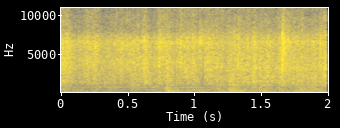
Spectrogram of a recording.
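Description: Heavy rain falling steadily on trees and grass: a dense, even hiss with faint scattered drop ticks.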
